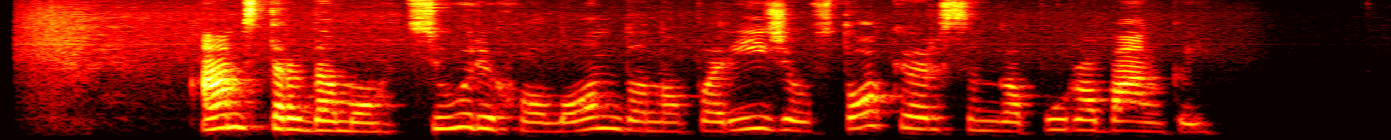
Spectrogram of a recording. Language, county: Lithuanian, Panevėžys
